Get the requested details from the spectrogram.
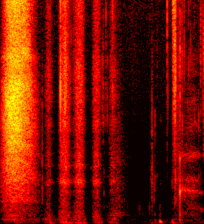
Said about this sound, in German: Hm, Mikrofon an und ich muss räuspern. Und das muss ich nachher alles rausschneiden und schnippeln und das nervt mich ja jetzt schon.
